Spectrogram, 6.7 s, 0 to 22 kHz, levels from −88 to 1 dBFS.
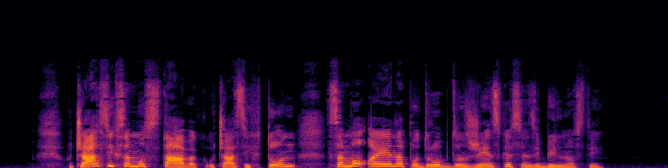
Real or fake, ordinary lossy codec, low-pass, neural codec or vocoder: real; AAC, 48 kbps; 14.4 kHz; none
